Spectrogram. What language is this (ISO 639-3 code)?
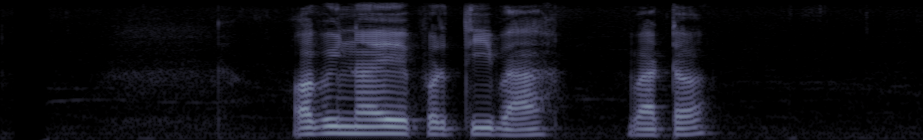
nep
